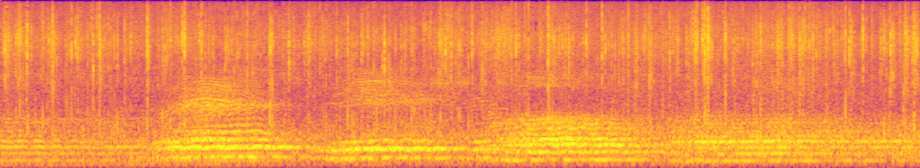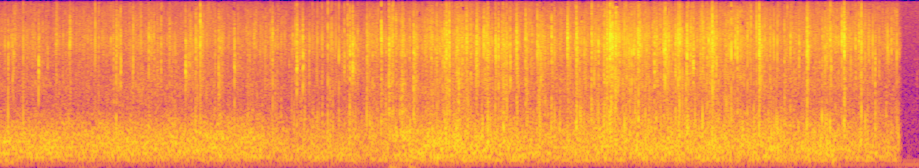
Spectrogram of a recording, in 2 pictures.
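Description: Low held chords of music, several sustained notes overlapping, over the crackle of a fire. After about seven seconds the chords fade and a steady crackling, rushing fire noise remains.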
